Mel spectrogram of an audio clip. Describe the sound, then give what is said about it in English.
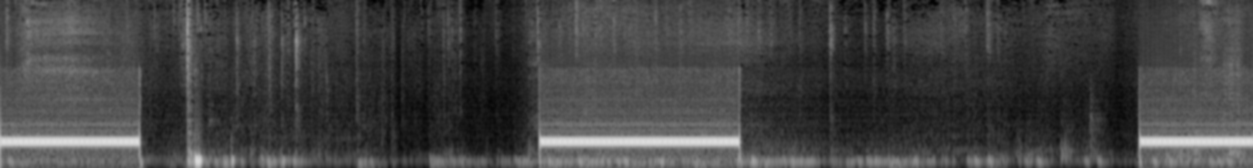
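A phone call rings out while waiting for an answer. The steady mid-pitched ringback tone sounds three times, each about two seconds long with roughly four-second gaps, and only faint low noise fills the pauses. “Or we may be getting a voicemail. Or Red's not answering.”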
